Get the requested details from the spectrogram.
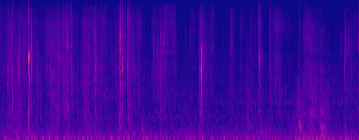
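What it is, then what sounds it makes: Gym chalk chunks being crushed. Hands squeeze solid, brittle chunks of white gym chalk (magnesium carbonate) in a fist while fingertips press and crumble them over a pile of chunks and powder. The result is a steady, bright dry crunching and crackling grind, with a few louder sharp snaps as pieces break apart.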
